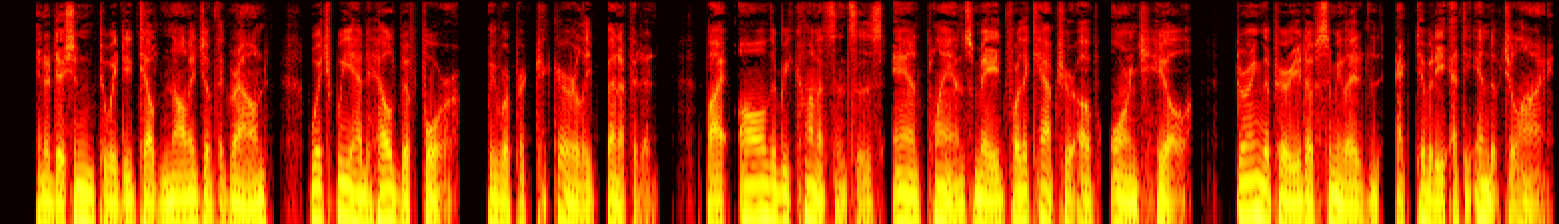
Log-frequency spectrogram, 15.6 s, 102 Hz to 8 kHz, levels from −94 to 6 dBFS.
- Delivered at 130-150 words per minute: No, average, 165 wpm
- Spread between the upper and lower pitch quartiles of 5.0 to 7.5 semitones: No, average, 4.0 semitones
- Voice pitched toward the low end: Yes, very low, 85 Hz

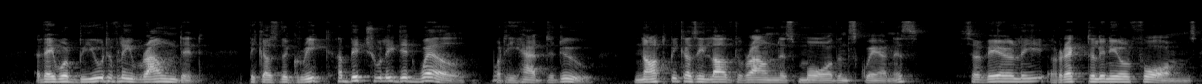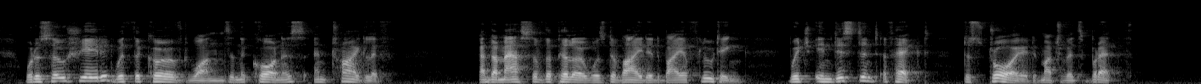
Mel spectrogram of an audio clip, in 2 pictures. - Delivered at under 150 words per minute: Yes, average, 140 wpm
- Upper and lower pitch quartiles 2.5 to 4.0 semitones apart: No, average, 4.6 semitones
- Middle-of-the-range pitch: No, low, 120 Hz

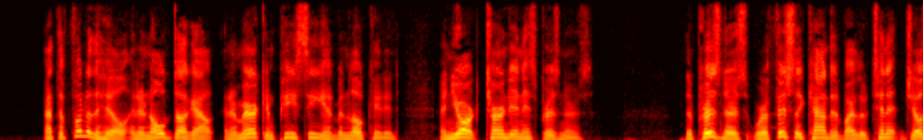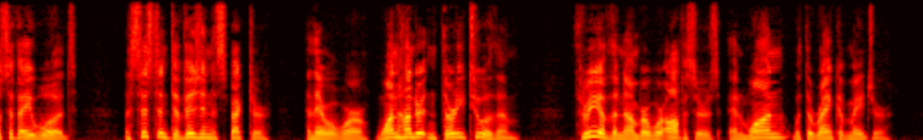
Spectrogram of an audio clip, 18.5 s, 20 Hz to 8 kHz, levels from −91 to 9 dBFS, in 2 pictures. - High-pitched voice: No, medium, 170 Hz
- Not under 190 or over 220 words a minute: No, average, 180 wpm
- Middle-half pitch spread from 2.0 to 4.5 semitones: No, wide, 5.5 semitones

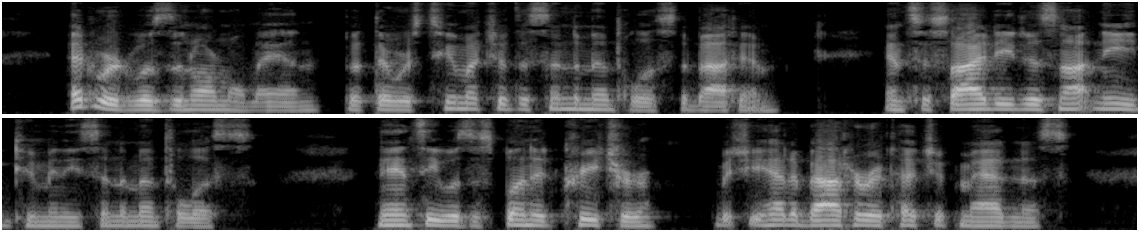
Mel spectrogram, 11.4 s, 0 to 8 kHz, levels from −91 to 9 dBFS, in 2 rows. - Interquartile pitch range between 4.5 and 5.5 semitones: No, average, 2.7 semitones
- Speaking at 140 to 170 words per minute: No, average, 195 wpm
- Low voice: Yes, low, 125 Hz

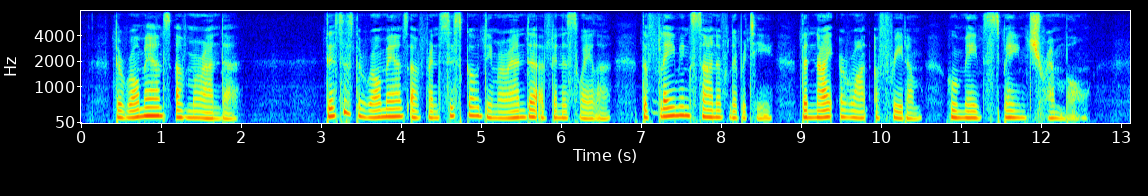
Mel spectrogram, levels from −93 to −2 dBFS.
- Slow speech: Yes, slow, 130 wpm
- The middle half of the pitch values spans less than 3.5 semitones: Yes, average, 2.9 semitones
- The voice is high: No, medium, 175 Hz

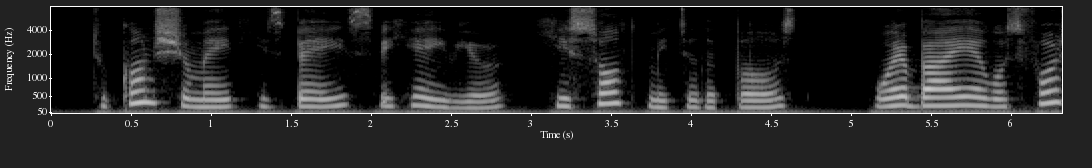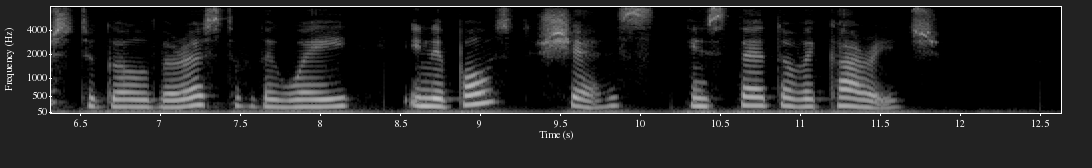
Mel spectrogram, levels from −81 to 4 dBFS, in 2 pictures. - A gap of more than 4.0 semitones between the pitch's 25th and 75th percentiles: No, average, 2.9 semitones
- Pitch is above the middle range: Yes, high, 220 Hz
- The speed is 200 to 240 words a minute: No, average, 140 wpm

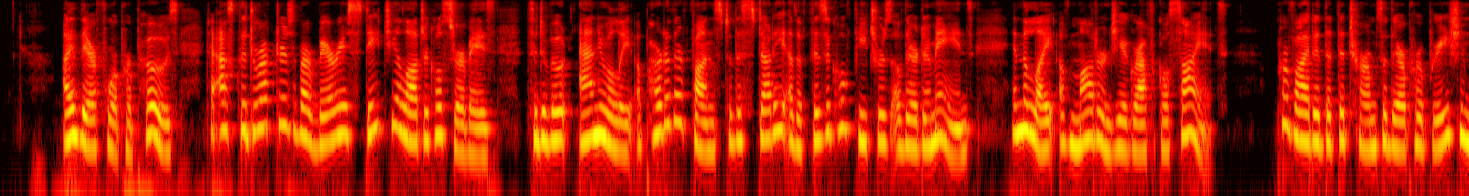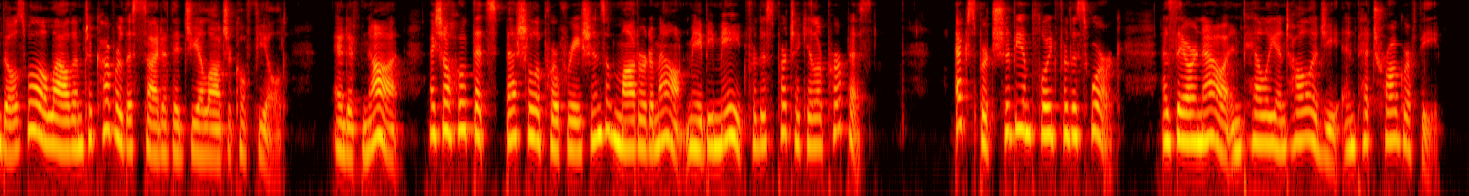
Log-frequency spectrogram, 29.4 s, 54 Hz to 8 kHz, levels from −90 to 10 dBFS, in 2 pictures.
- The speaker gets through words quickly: No, average, 190 wpm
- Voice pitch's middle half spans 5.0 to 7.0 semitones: Yes, wide, 5.6 semitones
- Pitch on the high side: Yes, high, 220 Hz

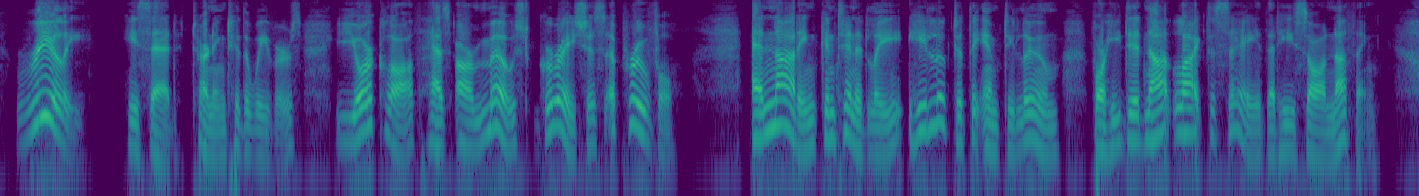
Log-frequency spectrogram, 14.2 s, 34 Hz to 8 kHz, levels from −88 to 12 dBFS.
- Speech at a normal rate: Yes, average, 145 wpm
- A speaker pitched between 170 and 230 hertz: No, medium, 140 Hz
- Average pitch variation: No, wide, 7.9 semitones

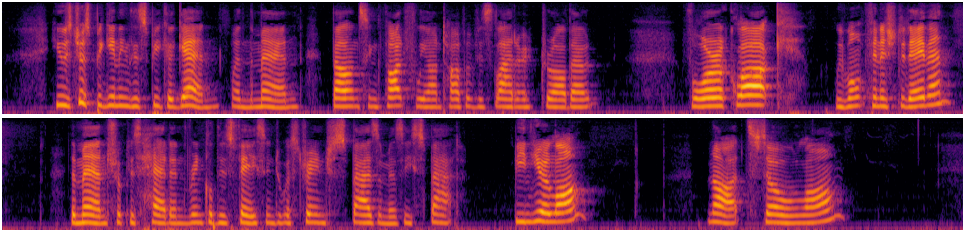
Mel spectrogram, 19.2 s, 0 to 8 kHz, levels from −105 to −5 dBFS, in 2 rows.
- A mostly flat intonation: Yes, narrow, 2.3 semitones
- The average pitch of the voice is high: Yes, high, 210 Hz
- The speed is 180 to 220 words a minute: No, average, 150 wpm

